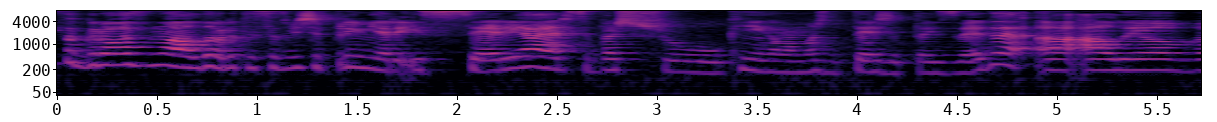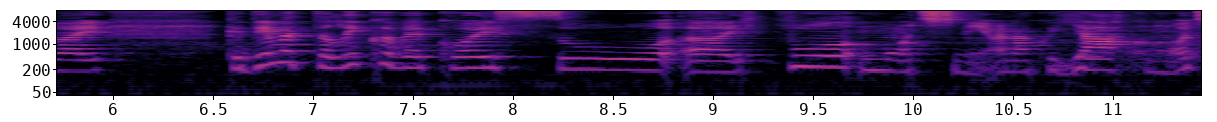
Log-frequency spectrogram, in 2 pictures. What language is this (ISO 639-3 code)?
hrv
